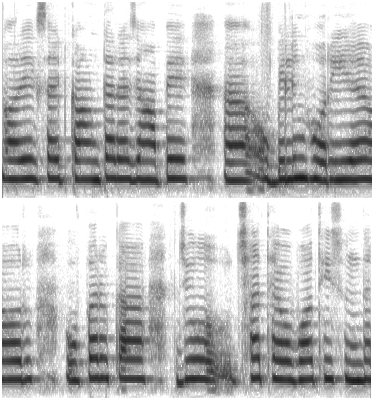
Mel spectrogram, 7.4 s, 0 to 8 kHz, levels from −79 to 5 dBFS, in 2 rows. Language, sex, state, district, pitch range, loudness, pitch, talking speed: Hindi, female, Himachal Pradesh, Shimla, 285-295 Hz, -12 LUFS, 290 Hz, 180 wpm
